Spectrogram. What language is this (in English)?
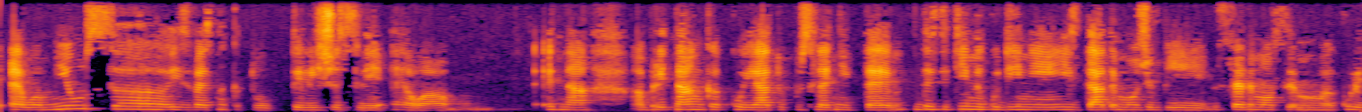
Bulgarian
